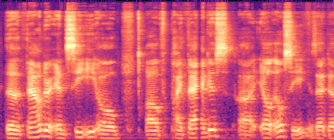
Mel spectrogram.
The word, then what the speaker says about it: Pythagoras: Rebecca Samuels is the founder and CEO of Pythagoras LLC.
